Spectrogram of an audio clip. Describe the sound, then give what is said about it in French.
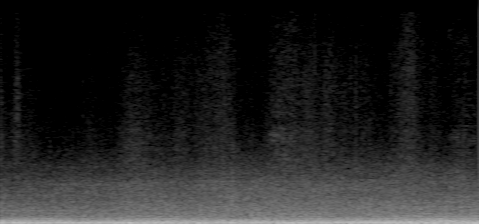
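Steady low rumble of a car interior while driving in city traffic in Moscow, a constant engine and road drone with a faint wash of higher noise, no voices, even and unbroken throughout. “nous sommes avec vous dans votre voiture.”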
